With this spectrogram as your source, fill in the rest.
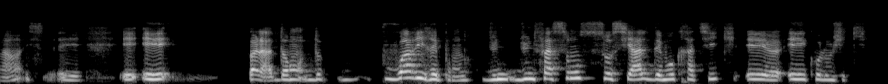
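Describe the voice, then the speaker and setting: A woman's voice, fairly high in pitch. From France, Picardy and southern France. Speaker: economics lecturer and activist spokesperson. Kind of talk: interview. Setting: live stream studio.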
